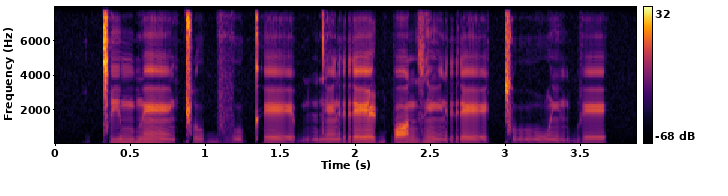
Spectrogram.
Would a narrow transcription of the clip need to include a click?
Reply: yes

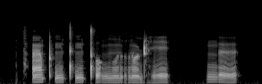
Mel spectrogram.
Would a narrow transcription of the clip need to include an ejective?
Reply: yes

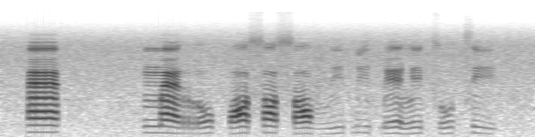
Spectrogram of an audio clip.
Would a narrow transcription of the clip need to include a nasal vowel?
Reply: no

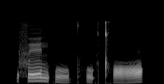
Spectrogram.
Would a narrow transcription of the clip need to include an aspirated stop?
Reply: yes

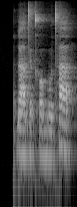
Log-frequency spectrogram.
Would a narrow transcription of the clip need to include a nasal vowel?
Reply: no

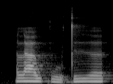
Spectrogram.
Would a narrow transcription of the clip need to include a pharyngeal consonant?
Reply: no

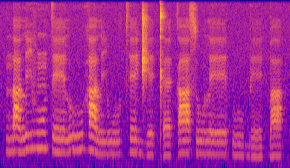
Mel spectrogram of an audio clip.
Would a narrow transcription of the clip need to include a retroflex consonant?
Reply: no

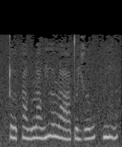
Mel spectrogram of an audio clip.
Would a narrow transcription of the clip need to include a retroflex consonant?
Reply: yes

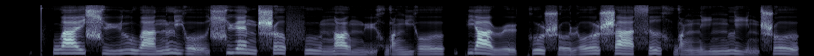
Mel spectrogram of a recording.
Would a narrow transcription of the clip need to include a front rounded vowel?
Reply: yes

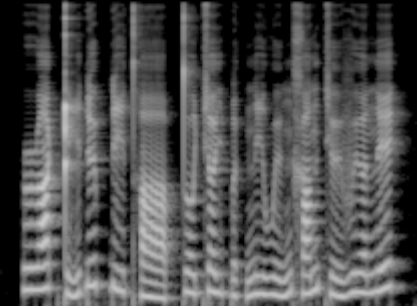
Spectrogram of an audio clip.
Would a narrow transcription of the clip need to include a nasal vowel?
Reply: no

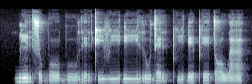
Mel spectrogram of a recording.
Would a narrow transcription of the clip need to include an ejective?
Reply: yes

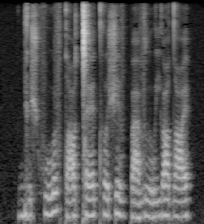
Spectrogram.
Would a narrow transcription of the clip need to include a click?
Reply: yes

